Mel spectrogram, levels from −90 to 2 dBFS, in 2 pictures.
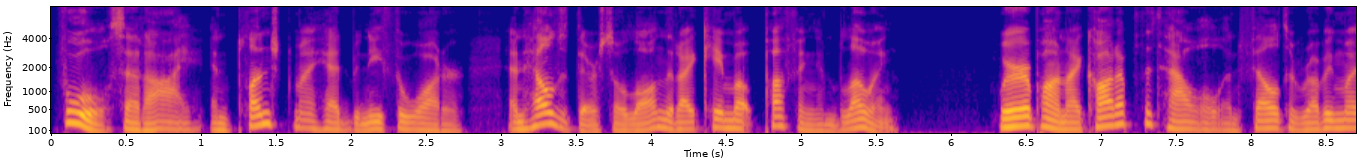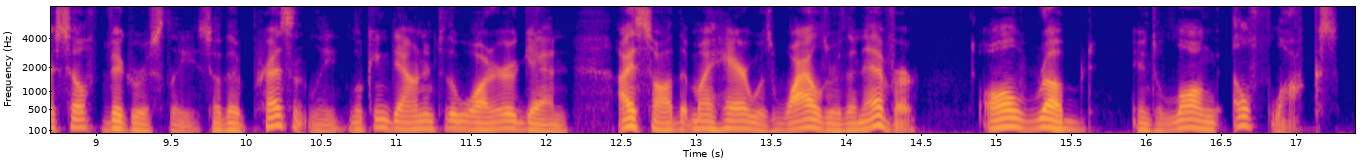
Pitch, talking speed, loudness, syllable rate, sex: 125 Hz, 200 wpm, -21 LUFS, 5.4 syllables/s, female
